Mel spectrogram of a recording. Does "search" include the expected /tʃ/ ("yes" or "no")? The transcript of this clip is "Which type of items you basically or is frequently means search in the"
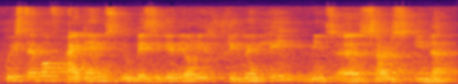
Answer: no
